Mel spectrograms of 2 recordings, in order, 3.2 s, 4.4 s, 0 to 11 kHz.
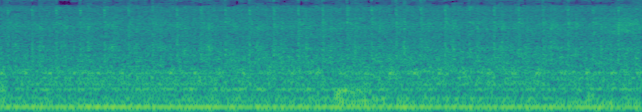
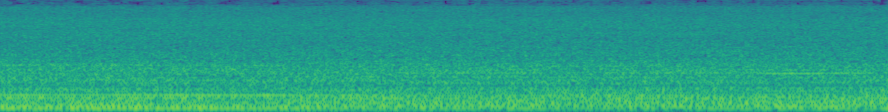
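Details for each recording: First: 2012 Chrysler 300 3.6L before repair: fast light ticking over steady idle, keeping pace with engine speed; likely a failed rocker follower roller bearing. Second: 2012 Chrysler 300 3.6L, first start after rocker arm replacement for ticking, both cams damaged: smooth, steady idle with even low hum, no ticking or tapping on top; engine sounds healthy.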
